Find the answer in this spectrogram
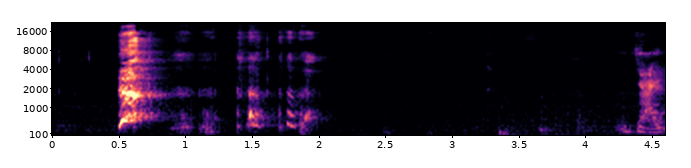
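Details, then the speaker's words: Mother with hiccups she can't control, around eating avocado: a sharp, sudden voiced hiccup, then laughter, then another hiccup in a quiet room. "Mommy can't control her hiccups."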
